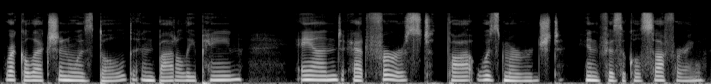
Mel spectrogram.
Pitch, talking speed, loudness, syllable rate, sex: 190 Hz, 125 wpm, -17 LUFS, 4.2 syllables/s, female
